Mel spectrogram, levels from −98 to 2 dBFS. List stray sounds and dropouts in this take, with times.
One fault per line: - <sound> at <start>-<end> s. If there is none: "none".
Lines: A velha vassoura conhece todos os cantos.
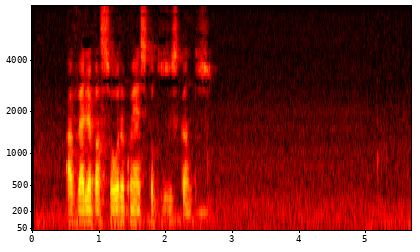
none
